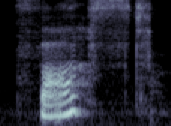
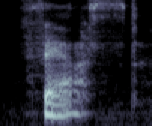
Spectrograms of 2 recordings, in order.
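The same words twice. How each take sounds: First: British "fast" with long ah; English accent, broad a in "fast". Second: American "fast" with short a; American accent, front vowel in "fast". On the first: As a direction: say "fast" as in England, "fahst". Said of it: "pronunciation would be in England". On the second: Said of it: "how I would say it". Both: Shown as a demonstration.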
